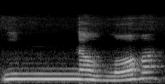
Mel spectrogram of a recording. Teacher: اسی طرح اب یہاں ہم لوگ نون مشدد کا غنہ کریں گے. لفظ جلالہ اللہ سے پہلے فتحہ آ رہا ہے تو ہم اس کو مفخم پڑھیں گے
